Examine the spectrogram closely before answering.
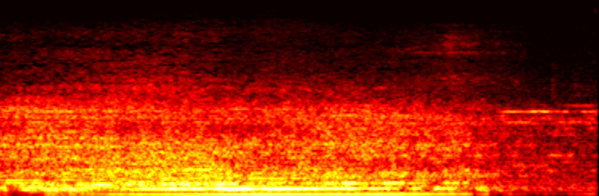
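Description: A middle-aged woman hums a long, low, steady tone close by, which then fades out.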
